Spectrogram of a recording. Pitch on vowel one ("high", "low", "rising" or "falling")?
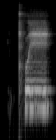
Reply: low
